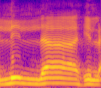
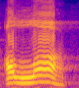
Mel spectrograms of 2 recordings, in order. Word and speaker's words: Allah: Unless there's a kasra before it, then we say Lillahil hamd. Otherwise, Alhamdulillah. Or Allah, we say the heavy L. If there's a kasra, then we say Lillah, we make it light. Otherwise, when there's a fatha or a dhamma before it, we pronounce the lam as heavy.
